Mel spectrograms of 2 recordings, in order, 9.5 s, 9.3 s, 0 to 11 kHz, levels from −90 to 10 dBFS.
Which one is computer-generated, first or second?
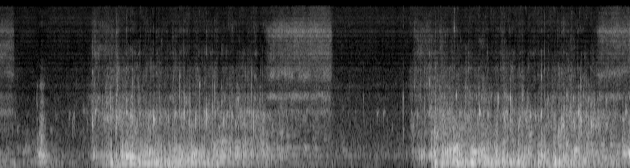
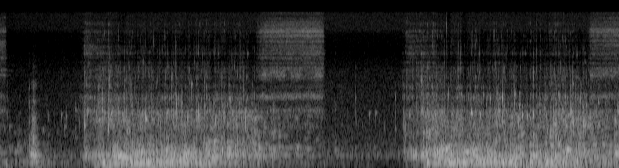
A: first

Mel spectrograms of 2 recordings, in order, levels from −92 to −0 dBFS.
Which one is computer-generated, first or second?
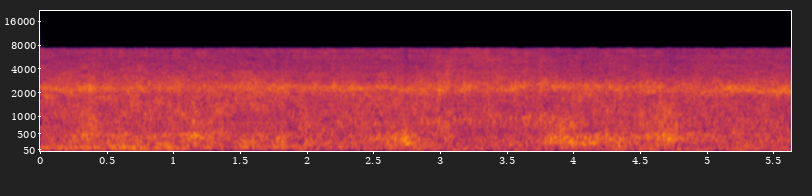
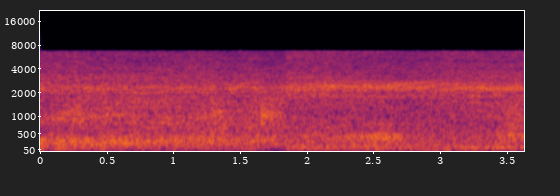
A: first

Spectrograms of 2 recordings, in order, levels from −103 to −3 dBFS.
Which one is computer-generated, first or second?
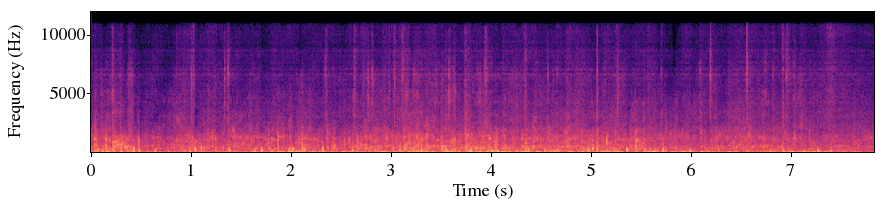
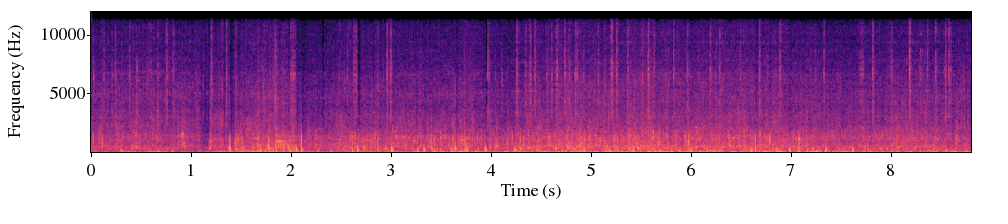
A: first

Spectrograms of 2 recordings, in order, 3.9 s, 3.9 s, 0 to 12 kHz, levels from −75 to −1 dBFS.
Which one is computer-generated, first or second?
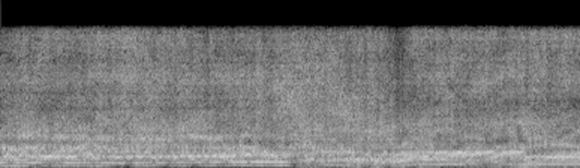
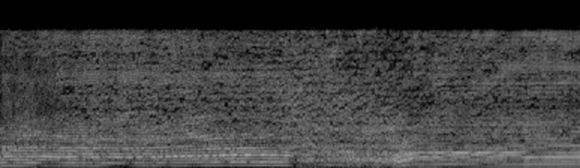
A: first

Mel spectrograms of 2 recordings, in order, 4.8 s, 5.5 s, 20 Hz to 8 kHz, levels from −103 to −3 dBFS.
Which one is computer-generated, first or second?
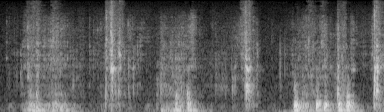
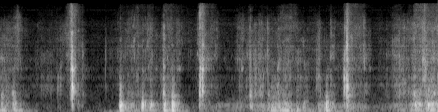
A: second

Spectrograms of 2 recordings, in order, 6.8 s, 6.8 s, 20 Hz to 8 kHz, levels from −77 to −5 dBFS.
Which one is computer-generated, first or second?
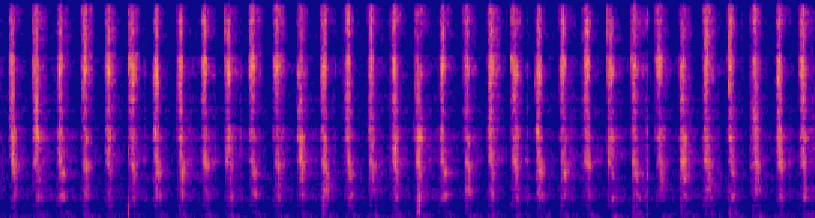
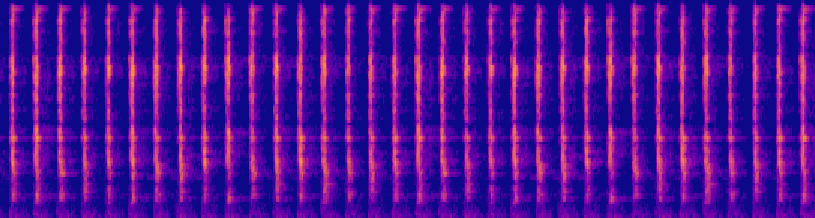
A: first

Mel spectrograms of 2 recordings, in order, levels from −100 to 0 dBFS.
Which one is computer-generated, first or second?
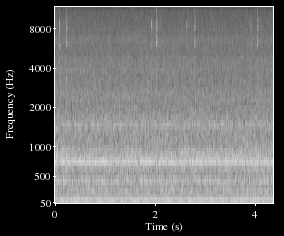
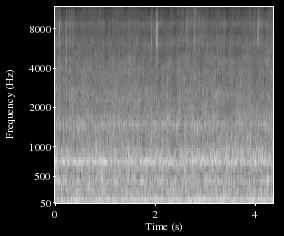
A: second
